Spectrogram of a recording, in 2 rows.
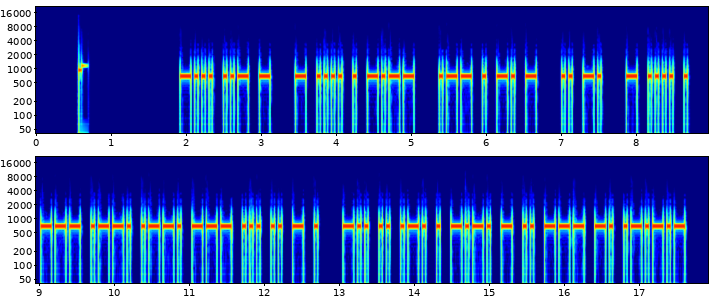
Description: Morse code, heard as a keyed tone, about 25 wpm, 700 Hz. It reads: BUT THEY WENT IN THE OPPOSITE DIRECTION.
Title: Sentences from Top 1300 Words 25wpm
